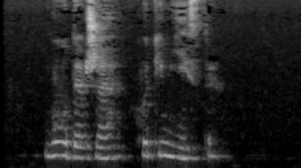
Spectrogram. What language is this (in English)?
Ukrainian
